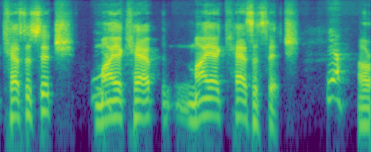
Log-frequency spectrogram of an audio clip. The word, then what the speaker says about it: Kazazic: have right is your bio here, and it's Kazazic. Am I saying it correctly? Kazazic? Yeah. Maja Kazazic.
